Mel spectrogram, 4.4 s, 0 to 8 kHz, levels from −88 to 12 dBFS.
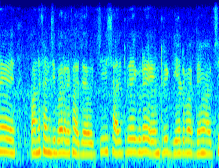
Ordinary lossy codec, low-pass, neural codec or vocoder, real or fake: Opus, 16 kbps; 7.2 kHz; none; real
